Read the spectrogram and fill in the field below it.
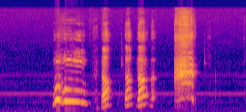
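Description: A young man speaks briefly with animation into a close microphone.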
